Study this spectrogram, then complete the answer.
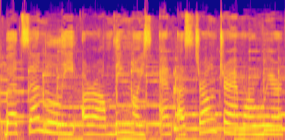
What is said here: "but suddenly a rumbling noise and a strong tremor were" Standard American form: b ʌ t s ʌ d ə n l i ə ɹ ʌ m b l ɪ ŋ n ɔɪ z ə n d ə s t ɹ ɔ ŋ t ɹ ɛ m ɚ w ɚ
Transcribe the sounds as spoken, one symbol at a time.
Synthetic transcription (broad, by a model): b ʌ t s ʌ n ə l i ə ɹ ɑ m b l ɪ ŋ n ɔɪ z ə n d ə s t ɹ ɔ ŋ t ɹ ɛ m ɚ w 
